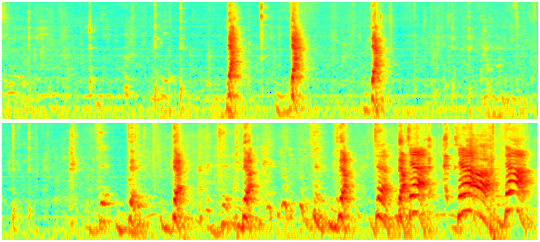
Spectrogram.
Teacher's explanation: la consonne D, par exemple, se prononce en donnant du bout de la langue sur les dents du haut.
